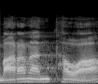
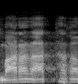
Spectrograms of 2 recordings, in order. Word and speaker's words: 마라나타: 그런데 꼭 기억하실 것이 하나 있는데요, 이 마라나타는 발음을 잘 하셔야 합니다. 저도 그렇고 자칫하면 마라난타와 혼동하기 쉬운데, 마라난타가 누군지 기억하시나요? 마라난타는 백제 불교를 처음으로 소개한 인도의 승려입니다. 그래서 마라나타가 맞고요, 마라난타는 틀립니다.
